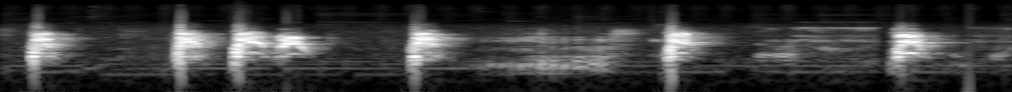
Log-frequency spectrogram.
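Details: Sharp, clipped barks from a pug, five or six short yaps separated by pauses, with a low whine or growl between them.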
